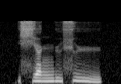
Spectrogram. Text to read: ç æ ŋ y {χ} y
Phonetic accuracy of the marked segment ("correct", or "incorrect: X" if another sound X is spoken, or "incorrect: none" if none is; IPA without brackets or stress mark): incorrect: ç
